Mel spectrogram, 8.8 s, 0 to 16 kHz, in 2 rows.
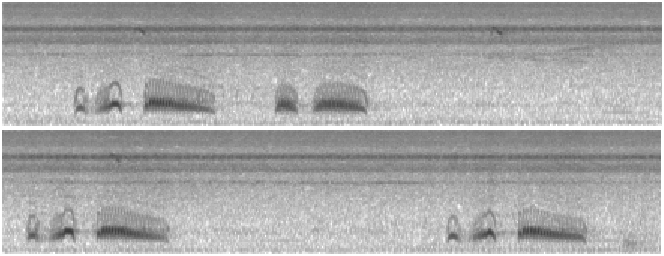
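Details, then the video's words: Spotted dove serving as a trapping decoy, 31 May 2022, repeats its coo three times about every three seconds: paired short hoots running into a longer drawn coo, mellow and low-pitched. "Pikat Tekukur"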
